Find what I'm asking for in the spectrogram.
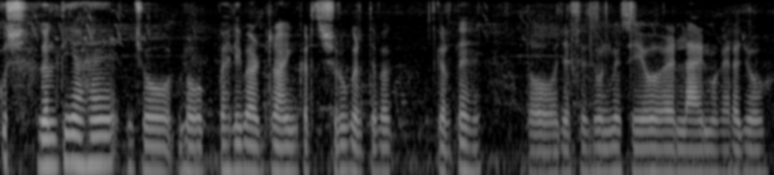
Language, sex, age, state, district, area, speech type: Urdu, male, 45-60, Uttar Pradesh, Aligarh, rural, spontaneous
